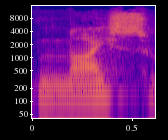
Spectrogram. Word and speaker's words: gneiss: We call them metamorphic rocks, and they have lovely names like schist, say it carefully, and gneiss with a silent G.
